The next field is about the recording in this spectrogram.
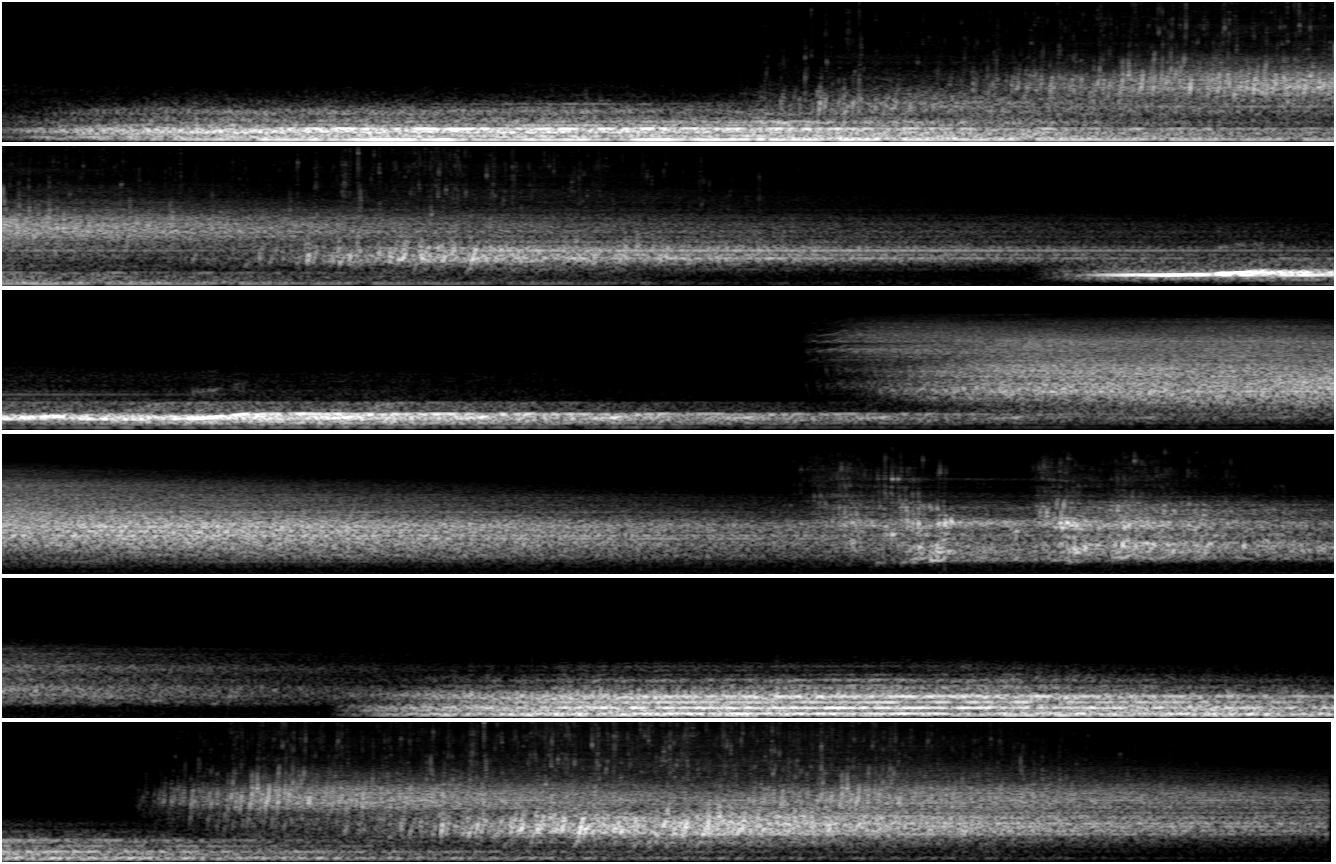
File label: Ocean Underwater Ambience; Warframe; Grineer Ocean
